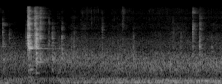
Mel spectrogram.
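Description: Steel chain clinking briefly as it is pulled up around a concrete fence post, one sharp metallic clatter about a third of a second in, over a low steady hum.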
